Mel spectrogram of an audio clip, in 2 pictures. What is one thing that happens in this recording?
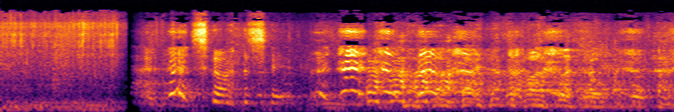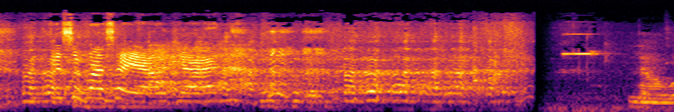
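Several adults talk and laugh with animation close by.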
